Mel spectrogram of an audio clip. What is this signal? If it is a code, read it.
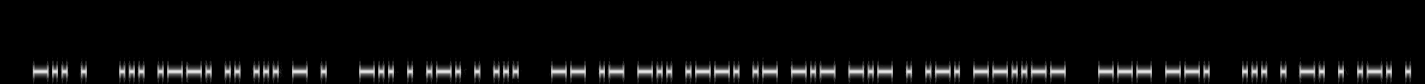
Morse code, heard as a keyed tone, about 25 wpm, 600 Hz. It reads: DE SPISTE DERES MADPAKKER, OG SENERE
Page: Ferie 25 wpm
